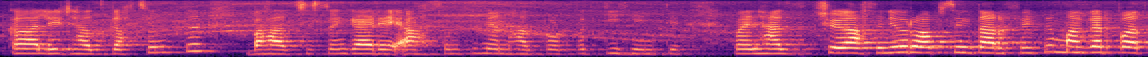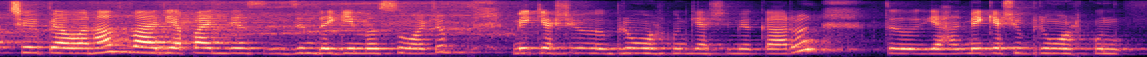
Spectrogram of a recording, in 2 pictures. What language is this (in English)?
Kashmiri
